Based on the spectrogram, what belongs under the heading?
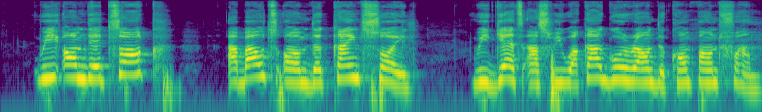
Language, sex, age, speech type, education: Nigerian Pidgin, female, 30-45, spontaneous, tertiary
